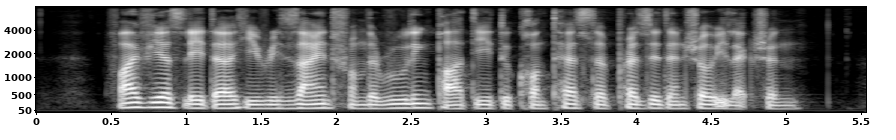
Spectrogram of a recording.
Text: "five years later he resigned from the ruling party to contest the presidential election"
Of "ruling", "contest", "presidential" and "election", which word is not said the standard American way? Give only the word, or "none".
none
